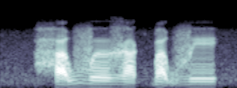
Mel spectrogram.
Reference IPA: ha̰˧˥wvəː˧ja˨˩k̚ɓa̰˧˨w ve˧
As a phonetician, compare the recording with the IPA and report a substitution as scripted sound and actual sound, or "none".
j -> ɣ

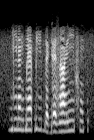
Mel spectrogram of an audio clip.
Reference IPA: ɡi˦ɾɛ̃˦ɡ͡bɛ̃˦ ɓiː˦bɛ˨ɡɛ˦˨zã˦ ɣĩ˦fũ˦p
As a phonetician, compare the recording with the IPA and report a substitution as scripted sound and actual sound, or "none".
i˦ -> ĩ˦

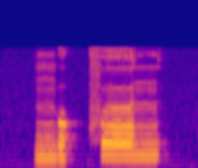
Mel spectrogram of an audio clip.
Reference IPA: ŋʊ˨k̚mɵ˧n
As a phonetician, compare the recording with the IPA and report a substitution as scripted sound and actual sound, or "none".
m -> f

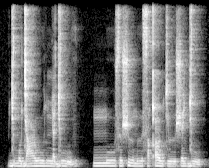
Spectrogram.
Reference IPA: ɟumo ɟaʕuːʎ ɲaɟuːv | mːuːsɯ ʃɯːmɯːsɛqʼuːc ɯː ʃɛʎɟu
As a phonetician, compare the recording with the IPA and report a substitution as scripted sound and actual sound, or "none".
none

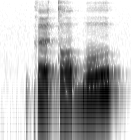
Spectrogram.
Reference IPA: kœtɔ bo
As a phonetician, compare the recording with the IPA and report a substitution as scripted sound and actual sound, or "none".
none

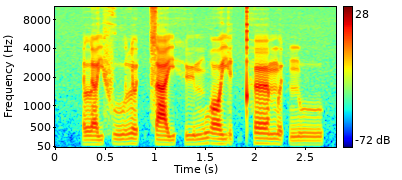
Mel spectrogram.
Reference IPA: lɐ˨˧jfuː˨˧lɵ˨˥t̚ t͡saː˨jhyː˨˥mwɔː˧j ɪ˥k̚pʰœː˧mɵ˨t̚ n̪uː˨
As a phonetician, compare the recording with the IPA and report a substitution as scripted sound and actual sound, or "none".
none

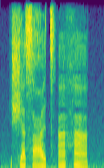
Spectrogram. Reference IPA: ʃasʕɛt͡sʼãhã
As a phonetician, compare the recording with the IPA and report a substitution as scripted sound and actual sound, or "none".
none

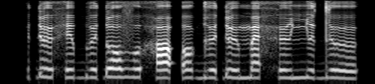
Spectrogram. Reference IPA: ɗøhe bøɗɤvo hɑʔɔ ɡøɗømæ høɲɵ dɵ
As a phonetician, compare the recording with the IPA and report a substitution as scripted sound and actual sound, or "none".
ɤ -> ɔ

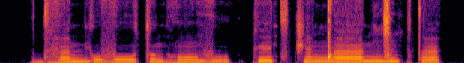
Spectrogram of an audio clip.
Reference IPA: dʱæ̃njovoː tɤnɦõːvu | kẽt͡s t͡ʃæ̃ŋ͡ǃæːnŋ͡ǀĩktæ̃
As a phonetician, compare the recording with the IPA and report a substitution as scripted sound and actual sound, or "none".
ɤ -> o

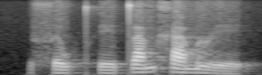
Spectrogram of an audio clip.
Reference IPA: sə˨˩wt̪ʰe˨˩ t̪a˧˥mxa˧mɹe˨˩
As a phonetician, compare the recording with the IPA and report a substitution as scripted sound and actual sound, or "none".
none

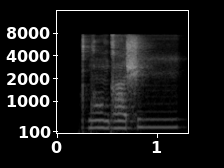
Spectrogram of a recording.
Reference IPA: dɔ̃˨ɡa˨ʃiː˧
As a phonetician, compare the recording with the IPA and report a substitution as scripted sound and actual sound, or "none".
none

